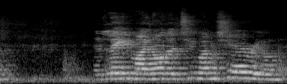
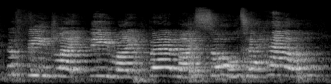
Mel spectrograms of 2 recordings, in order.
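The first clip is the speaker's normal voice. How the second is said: impassioned; 7 semitones higher, 5 dB louder, slower than usual. Acted. Olivia's parting lament.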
